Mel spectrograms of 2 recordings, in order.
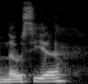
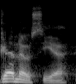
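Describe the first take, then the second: First: The name starts with an N sound. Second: The name starts with a G sound. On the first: "the way you said it originally" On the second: "It's spelled with a G on on the start of that"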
